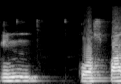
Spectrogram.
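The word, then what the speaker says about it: INCOSPAR: तो इन कोस्पा के नाम से जाना जाता था। ठीक है? स्पेलिंग सब याद है? आई एन सी ओ एस पी ए आर are silent रहता है।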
